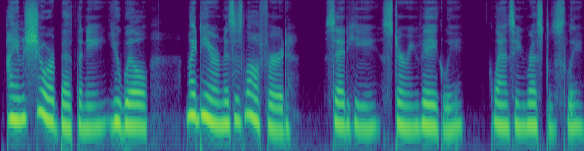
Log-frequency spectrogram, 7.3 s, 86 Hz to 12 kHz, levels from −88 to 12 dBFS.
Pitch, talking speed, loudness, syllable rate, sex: 210 Hz, 125 wpm, -16 LUFS, 4.1 syllables/s, female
